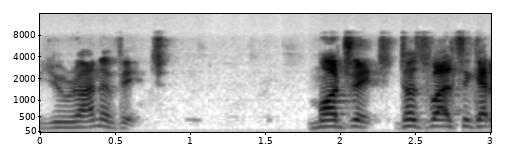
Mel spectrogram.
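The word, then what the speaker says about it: Juranović: Goes out to the right side towards Jurovic. Juranovic, sorry, is how you pronounce his name. Juranovic.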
